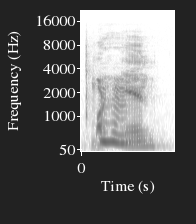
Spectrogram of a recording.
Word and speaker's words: Martens: awesome but you see people are spelling it m-a-r-t-e-n-s like that's how you say it Martin oh that's how it's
